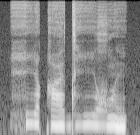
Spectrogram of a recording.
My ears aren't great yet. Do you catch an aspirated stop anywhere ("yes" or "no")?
no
